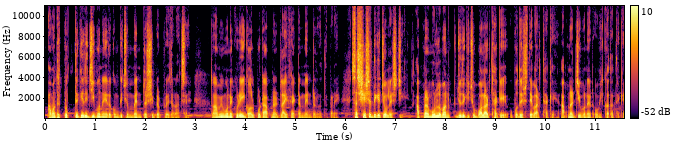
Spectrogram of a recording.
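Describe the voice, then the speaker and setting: A man's voice: fairly low pitch, sing-song, fast talker. A man with a Bangladeshi accent hosting a radio interview, respectful and effusive, repeating phrases for emphasis. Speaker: radio show host, interviewer. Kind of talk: radio interview hosting, addressing guest and listeners. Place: radio studio. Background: music behind the voice.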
